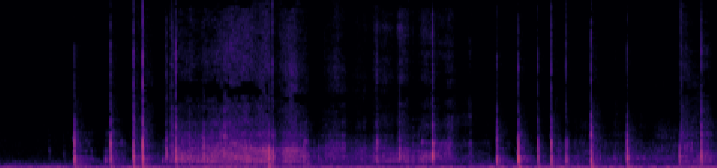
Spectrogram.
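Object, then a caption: Small thin cardboard card box tapped with long nails. A small, closed, hollow Squishmallows trading card box made of thin printed cardboard is held in both hands and tapped with long acrylic nails. Many quick, dry, sharp clicks fall in an irregular rhythm, with a soft scratchy rustle swelling between about one and two seconds over a low steady hum. Each tap dies away almost at once.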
